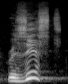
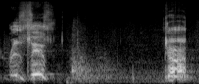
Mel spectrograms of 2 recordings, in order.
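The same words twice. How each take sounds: First: Said in the usual way. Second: Resist jumps way up in a squeak; squeaky high resist. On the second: Acted. Pushing down on volunteer's arm.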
